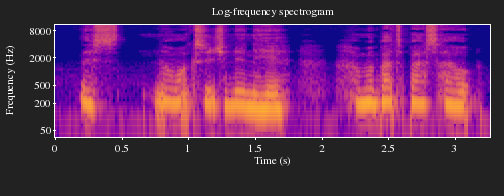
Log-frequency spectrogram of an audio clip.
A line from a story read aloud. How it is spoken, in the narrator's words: The woman pleaded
